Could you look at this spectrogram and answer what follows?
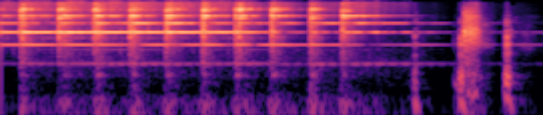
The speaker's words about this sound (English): I'm just trying to make her feel like there's a lot of bells around.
